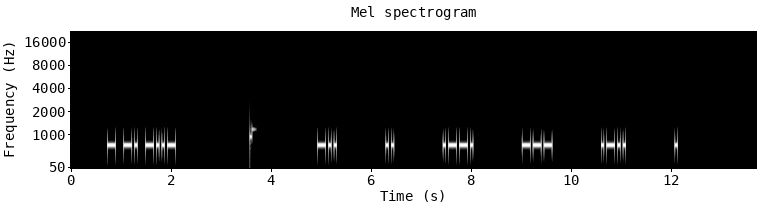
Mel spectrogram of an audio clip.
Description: Morse code, heard as a keyed tone, about 22 wpm, spaced as for 9 wpm, 700 Hz. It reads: TNX DIPOLE
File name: Top 90 QSO Elements - 6x Character Spacing - 22wpm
